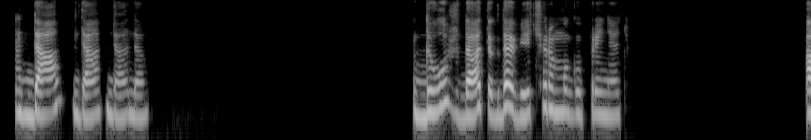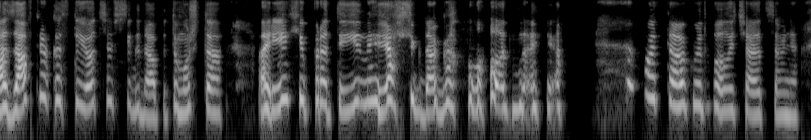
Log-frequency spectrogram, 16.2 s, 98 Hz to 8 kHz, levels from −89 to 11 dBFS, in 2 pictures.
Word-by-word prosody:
Да, 220 0 +3 0.2
да, 215 0 -1
да-да. 205 -2 -5 2.7
Душ, 235 +5 +1
да, 210 +6 +5
тогда 245 +4 +4
вечером 230 +5 -1
могу 225 -2 -4
принять. 215 -1 -6 1.8
А 240 +4 +9
завтрак 345 - +3
остается 315 0 -4
всегда, 230 -11 -4
потому 230 +3 -5
что 250 -3 -1 0.4
орехи, 340 +7 +3
протеины 315 +1 -1
я 340 - +6
всегда 235 -10 0
голодная, 270 -2 -1 1.0
вот 365 -2 +1
так 295 -2 +3
вот 285 -2 -5
получается 230 -4 -4
у 220 - -8
меня. 210 -1 -7
245 Hz, 95 wpm, -23 LUFS, 220-290 Hz, 2.7 s, А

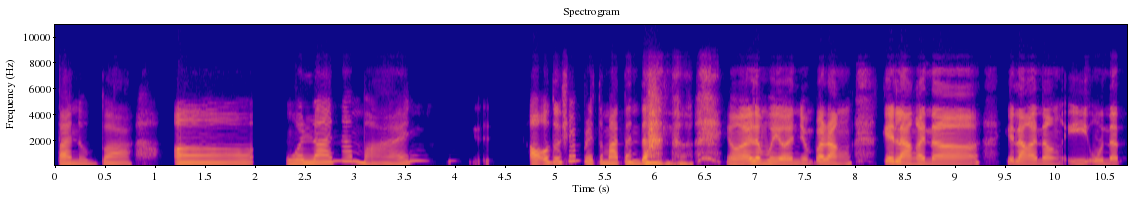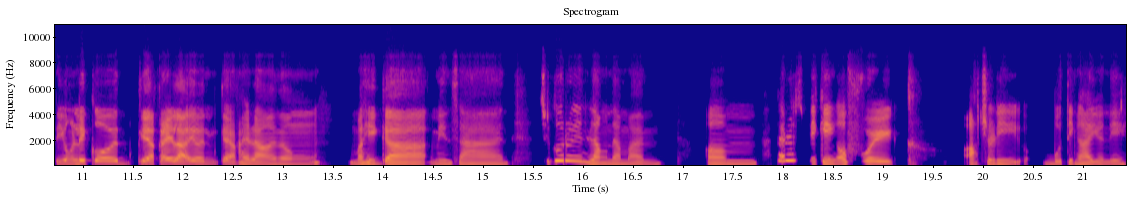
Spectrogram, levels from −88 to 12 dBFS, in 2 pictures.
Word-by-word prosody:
paano 230 -1 0
ba? 175 -2 -4 0.4
Ah, 275 0 +1 0.3
wala 275 +4 +1
naman. 265 - -5 1.2
Oo, 275 +1 +4
although 295 0 0
siyempre 395 -7 -3
tumatanda 245 -2 +3 0.2
na, 185 -3 -5 0.4
yung, 195 - 0
alam 215 +3 +6
mo 210 - +1
'yon, 195 0 +3
yung 185 -1 -6
parang 190 +2 +4 0.4
kailangan 205 +1 +6
na 200 -1 +5 0.6
kailangan 205 +2 +3
ng 220 -1 0
iunat 215 0 -2
yung 245 -1 -3
likod, 220 -3 0
kaya 195 - +3
kaila 200 -2 +4
'yon, 210 -3 -3
kaya 200 +6 -2
kailangan 190 -3 -2
ng 200 -1 -6 0.5
mahiga 210 -4 +2
minsan. 205 -3 -6 0.3
Siguro 410 +4 -1
'yon 355 -7 -4
lang 240 -2 -1
naman. 180 -2 -8 0.5
Um, 225 0 -5 0.2
pero 405 +3 0
speaking 280 - -2
of 260 +5 0
work, 190 -3 +2 0.7
actually 225 -1 -3 0.2
buti 185 +3 -7
nga 185 -2 -1
'yon 175 -2 -8
eh, 175 +3 -9
215 Hz, 125 wpm, -23 LUFS, 195-255 Hz, 1.2 s, alam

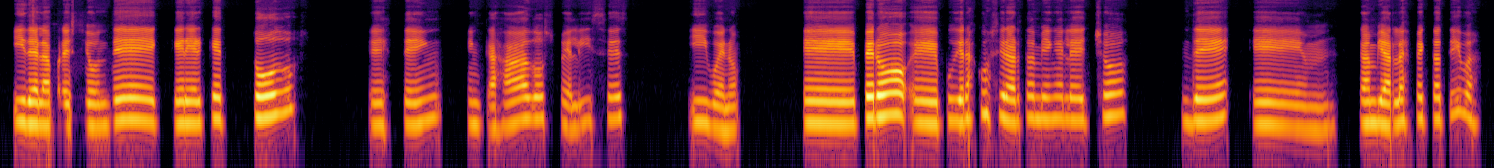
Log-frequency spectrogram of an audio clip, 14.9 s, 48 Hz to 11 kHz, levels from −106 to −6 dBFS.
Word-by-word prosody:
Y 215 -1 0
de 205 -1 +6
la 195 0 +2
presión 195 0 -5
de 225 0 +2
querer 210 0 +1
que 240 +2 +1 0.3
todos 260 +6 +5 0.7
estén 200 +4 -6 0.2
encajados, 205 +5 -3
felices 215 +5 -8 0.6
y, 215 -1 -5
bueno, 175 -3 -5 0.6
eh, 205 -1 +3
pero, 260 +3 +9
eh 210 -1 +1
pudieras 225 +1 -1
considerar 245 -5 -1
también 240 -1 -5
el 235 -1 -6
hecho 255 +4 -3 0.6
de, 225 +3 +1 0.2
em, 185 -3 -5 0.2
cambiar 210 -2 +1
la 215 - +1
expectativa 235 +3 -6
215 Hz, 105 wpm, -20 LUFS, 200-235 Hz, 0.7 s, pero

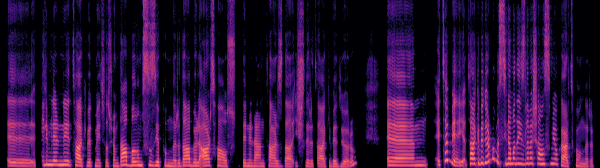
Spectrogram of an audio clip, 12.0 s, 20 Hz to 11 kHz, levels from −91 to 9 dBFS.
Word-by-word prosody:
eee, 200 -2 -3
filmlerini 260 -1 +3
takip 220 -4 +3
etmeye 195 -2 -5
çalışıyorum, 190 -1 -8
daha 255 -3 +5
bağımsız 230 0 +1
yapımları, 190 -4 -2
daha, 210 0 +3
böyle, 205 0 0
"Art 215 +1 +3
House" 190 -4 -1 0.2
denilen 180 -1 -3
tarzda 170 -3 -2
işleri 185 0 -7
takip 165 -1 -3
ediyorum, 165 - -4 0.6
emm 230 0 +2 0.2
E, 260 - -3
tabii, 255 -4 +2
takip 335 +2 +5
ediyorum 400 +5 +2
ama 425 - -1
sinemada 335 +1 +2
izleme 340 +2 -1
şansım 320 0 0
yok 315 -4 -4
artık 200 0 +1
onları. 160 -4 -8
215 Hz, 145 wpm, -23 LUFS, 185-260 Hz, 0.6 s, daha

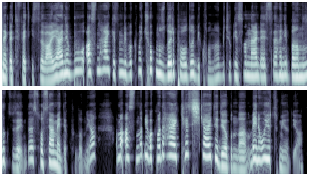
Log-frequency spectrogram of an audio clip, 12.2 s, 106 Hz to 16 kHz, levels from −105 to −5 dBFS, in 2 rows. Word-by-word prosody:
negatif 165 -4 -1
etkisi 160 +1 -5
var? 145 +1 +3
Yani, 215 +6 +3
bu 270 +1 -3
aslında 250 +3 +2
herkesin 240 -5 -2
bir 220 - -4
bakıma 240 +5 -7
çok 275 +1 -4
muzdarip 215 -1 +2
olduğu 195 +2 -1
bir - - -7
konu. 165 +5 -13
Birçok 205 +1 -16
insan 200 +1 -4
neredeyse, 195 0 -1
hani, 205 -1 -3
bağımlılık 190 +4 0
düzeyinde 210 +11 -4
sosyal 215 -4 0
medya 160 -7 -2
kullanıyor. 275 +10 -8 0.4
Ama 290 +1 +2
aslında 295 +2 -1
bir 325 -2 +1
bakıma 285 0 +1
da 340 - 0
herkes 325 +1 +3
şikâyet 310 -3 +6
ediyor 175 - +2
bundan, 145 - -5
beni 260 -2 +4
uyutmuyor 250 - -1
diyor. - - -18
215 Hz, 170 wpm, -23 LUFS, 185-270 Hz, 0.4 s, şikâyet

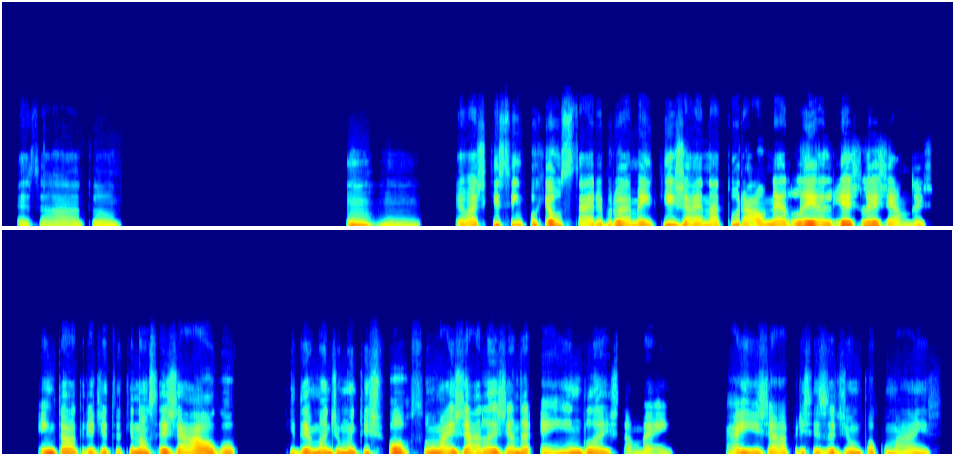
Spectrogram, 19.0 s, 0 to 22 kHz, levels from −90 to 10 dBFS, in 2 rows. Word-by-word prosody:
Exato. 245 -5 -11 2.2
Uhum. 255 -2 -4 0.3
Eu 275 0 -4
acho 265 0 -3
que 290 - -1
sim, 275 -2 -5
porque 260 +1 -1
o 260 +1 +5
cérebro 260 0 -4
é 250 0 +2
meio 245 +1 0
que 270 +1 -1
já 260 0 -1
é 260 - -1
natural, 260 -3 -2
né, 215 +1 0
ler 220 +1 +6
ali 215 0 +2
as 220 0 +6
legendas. 215 -4 -1 0.6
Então, 225 0 +4
acredito 230 0 -3
que 235 - -4
não 230 0 +5
seja 225 0 +1
algo 220 +3 +2 0.5
que 235 - -7
demande 235 +1 +2
muito 235 0 +1
esforço. 225 -5 +1
Mas 220 +2 +4
já 230 +1 0
a - - -2
legenda 230 -3 +2
em 280 +6 -3
inglês 220 0 +1
também, 210 0 -10 0.5
aí 205 -1 0
já 205 0 -3
precisa 215 0 -3
de 220 +3 -5
um 220 0 +2
pouco 215 +1 -6
mais. 195 -5 -5
230 Hz, 140 wpm, -21 LUFS, 215-255 Hz, 2.2 s, ler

